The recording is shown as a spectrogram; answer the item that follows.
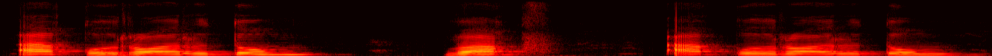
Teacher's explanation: حمزہ قاف زبر اق، را را زبر رر، اقرر، تا میم پیش تم، اقررتم، وقف اقررتم۔ قاف کو موٹا پڑھیں گے، قاف حروف مستعلیہ میں سے ہے اور قاف پر قلقلہ بھی ہوگا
